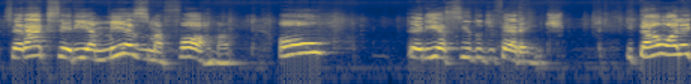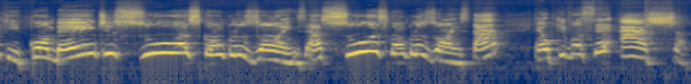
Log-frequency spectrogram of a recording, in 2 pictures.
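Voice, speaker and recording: A woman teaching a remote lesson to young children, in a patient sing-song manner, checking often that they follow. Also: sits high. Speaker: primary school teacher.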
